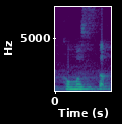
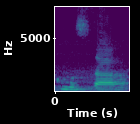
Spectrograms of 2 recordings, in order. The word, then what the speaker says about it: Kumusta: Kamusta ka is like how are you? Kamusta ka? Yeah, but like more colloquially, it's like just kumusta or Kamusta.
